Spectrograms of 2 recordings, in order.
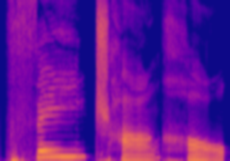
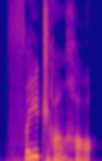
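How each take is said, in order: First: Long, sustained syllables; slow model for learners; slow demonstration. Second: Said in the usual way. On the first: Shown as a demonstration. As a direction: spell it out slowly by ear. Teacher repeats phrase slowly.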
